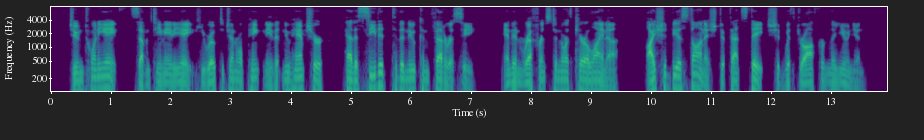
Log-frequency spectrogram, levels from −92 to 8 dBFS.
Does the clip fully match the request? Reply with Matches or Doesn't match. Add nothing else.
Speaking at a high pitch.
Doesn't match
